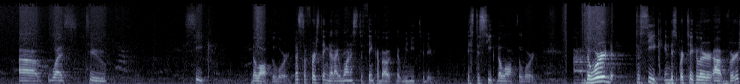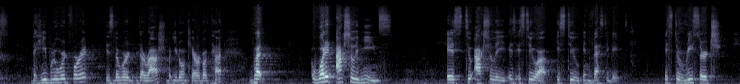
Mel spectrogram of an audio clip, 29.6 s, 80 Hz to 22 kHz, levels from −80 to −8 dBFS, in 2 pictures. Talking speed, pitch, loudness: 155 wpm, 125 Hz, -32 LUFS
